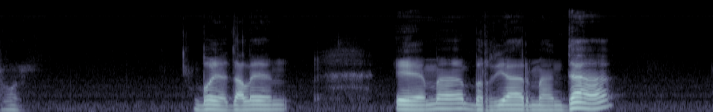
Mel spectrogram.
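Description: A middle-aged man speaks with feeling into a close microphone, in short bursts with pauses.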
